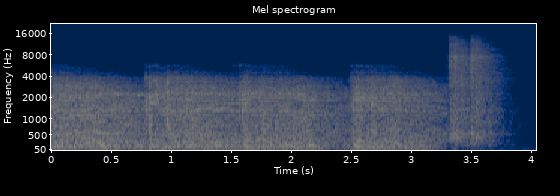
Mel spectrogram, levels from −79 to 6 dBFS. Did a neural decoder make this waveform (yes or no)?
yes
